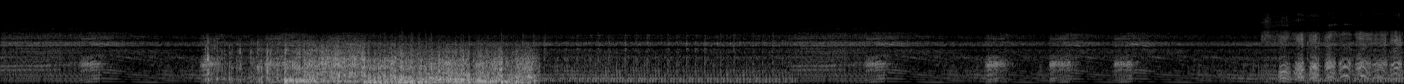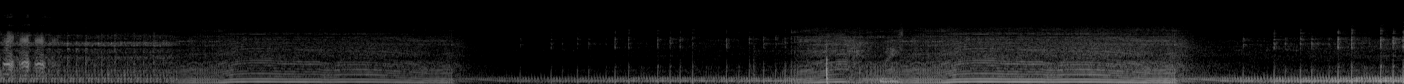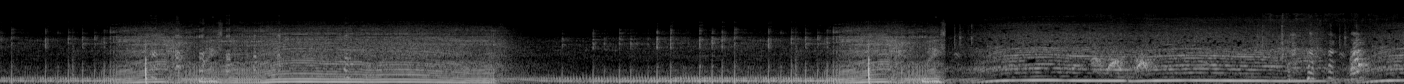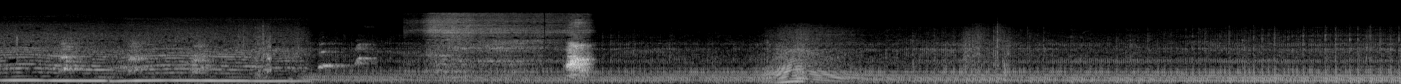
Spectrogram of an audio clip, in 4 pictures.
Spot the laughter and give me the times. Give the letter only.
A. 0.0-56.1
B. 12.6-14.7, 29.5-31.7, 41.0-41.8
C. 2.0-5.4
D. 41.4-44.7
B.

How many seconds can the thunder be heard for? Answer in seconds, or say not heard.
3 s.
